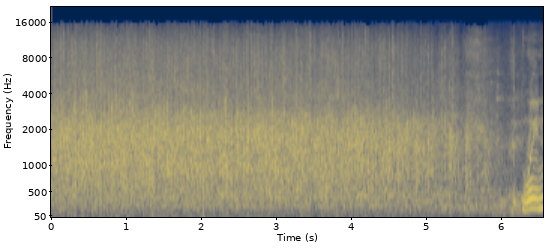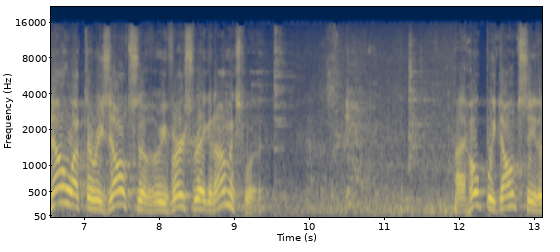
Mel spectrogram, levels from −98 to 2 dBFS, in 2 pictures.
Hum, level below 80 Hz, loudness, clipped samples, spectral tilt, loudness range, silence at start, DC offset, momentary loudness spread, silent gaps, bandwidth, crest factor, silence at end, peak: none; -50 dBFS; -15 LUFS; under 0.1%; -3 dB/octave; 7 LU; 0 s; under 0.1%; 17 LU; none; 16 kHz; 12 dB; 0 s; -4 dBFS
